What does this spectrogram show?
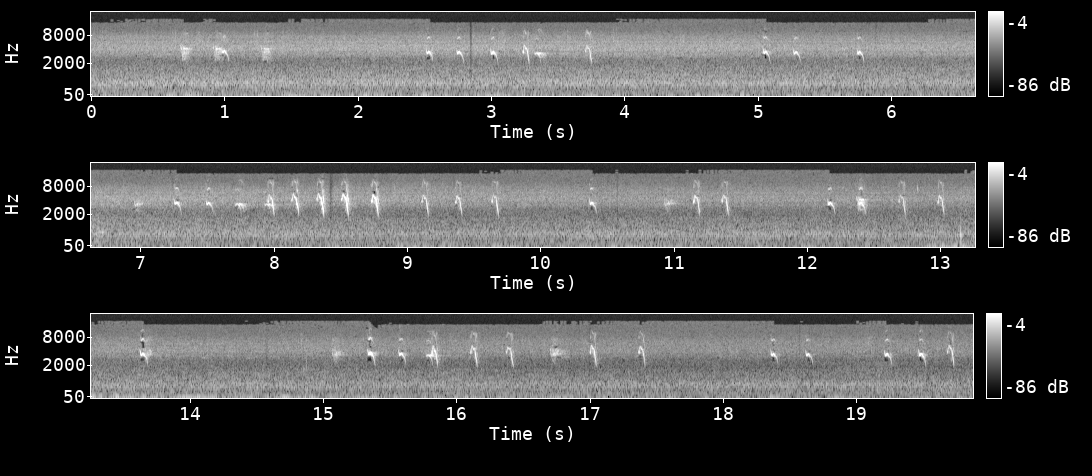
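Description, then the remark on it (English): Soft, high call notes from a wild bird, short chips repeated irregularly throughout, sometimes in quick bursts, over a low steady background hiss. No one speaks. “Song now about the wild bird. And their call notes, their soft calls.”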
